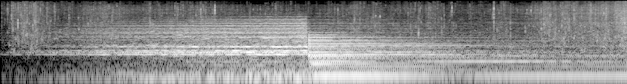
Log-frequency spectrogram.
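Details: Swelling instrumental music over a steady low engine-like rumble, with a sudden change in the music near the middle and no animal voices.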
